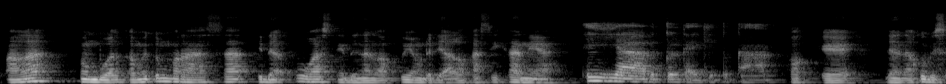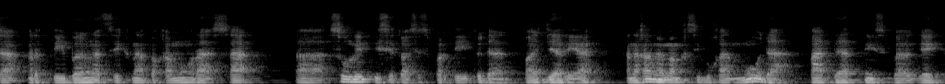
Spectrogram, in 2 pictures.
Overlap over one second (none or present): none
